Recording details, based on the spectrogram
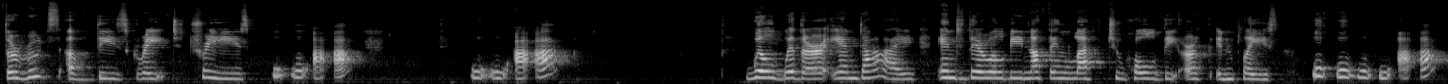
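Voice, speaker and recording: A chattering troop of storybook monkeys, hooting between every warning, as a woman puts them on. The voice sits high and sounds bright and lively. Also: takes it slowly, exaggerated voice. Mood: urgent. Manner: hooting "ooh ooh ah" calls.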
